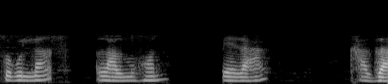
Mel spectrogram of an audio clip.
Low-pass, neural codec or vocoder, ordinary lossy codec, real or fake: 7.2 kHz; none; AAC, 16 kbps; real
